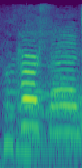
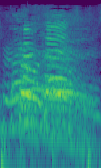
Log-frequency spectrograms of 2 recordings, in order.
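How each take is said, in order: First: Percent said low and deep. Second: Said to the ceiling. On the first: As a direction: drop the voice down for Percent. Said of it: "Say percent in a deep voice". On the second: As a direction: project Percent upward. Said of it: "Say it to the ceiling". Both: Shown as a demonstration.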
